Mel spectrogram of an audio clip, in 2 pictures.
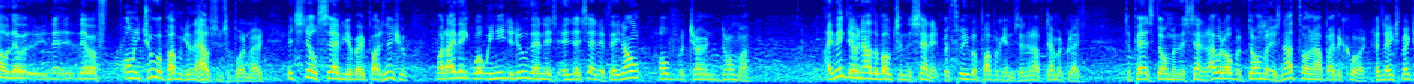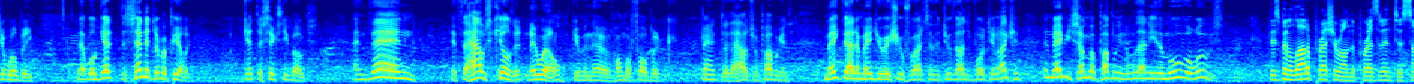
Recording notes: from the Netroots Nation Conference in San Jose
